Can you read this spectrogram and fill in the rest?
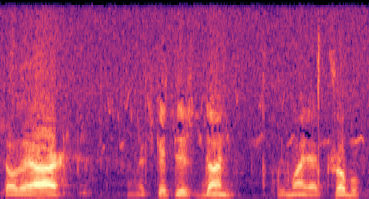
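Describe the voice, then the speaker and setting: A low-pitched American rancher of the old West, played by a male actor, grim yet neighborly. He talks in an unhurried, folksy rural drawl with a matter-of-fact firmness, in the style of a 1950s radio western. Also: a little hiss or hum, natural voice, low-quality recording. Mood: brisk, commanding.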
